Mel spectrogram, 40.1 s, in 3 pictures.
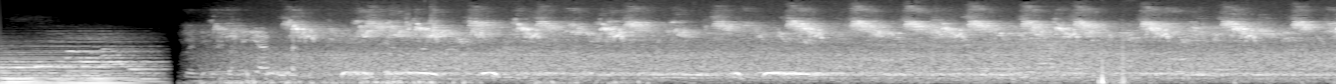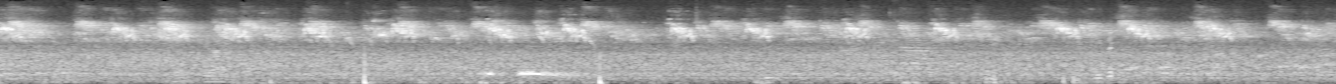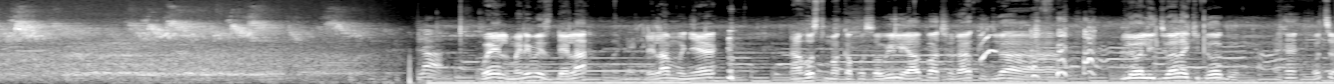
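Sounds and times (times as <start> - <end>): dove cooing: 2.5 - 14.0, 18.2 - 19.3, 27.3 - 30.6.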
